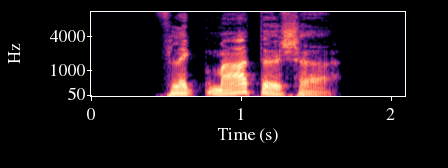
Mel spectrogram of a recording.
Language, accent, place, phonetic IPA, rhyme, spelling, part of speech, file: German, Germany, Berlin, [flɛˈɡmaːtɪʃɐ], -aːtɪʃɐ, phlegmatischer, adjective, De-phlegmatischer.ogg
- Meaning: 1. comparative degree of phlegmatisch 2. inflection of phlegmatisch: strong/mixed nominative masculine singular 3. inflection of phlegmatisch: strong genitive/dative feminine singular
